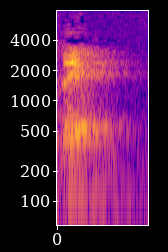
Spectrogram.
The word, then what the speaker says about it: Baal: Jezebel has introduced the people to the worship of a nature god called Baal. Some people pronounce it Baal.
